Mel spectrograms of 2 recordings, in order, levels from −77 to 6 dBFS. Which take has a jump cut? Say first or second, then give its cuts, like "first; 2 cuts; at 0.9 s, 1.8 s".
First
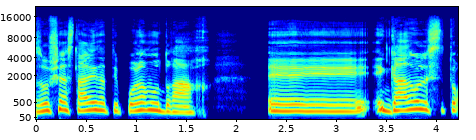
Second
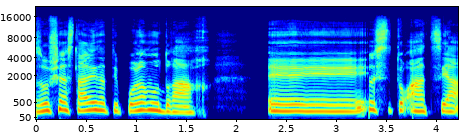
second; 1 cut; at 3.3 s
